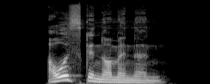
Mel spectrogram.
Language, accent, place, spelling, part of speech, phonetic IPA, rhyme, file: German, Germany, Berlin, ausgenommenen, adjective, [ˈaʊ̯sɡəˌnɔmənən], -aʊ̯sɡənɔmənən, De-ausgenommenen.ogg
- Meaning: inflection of ausgenommen: 1. strong genitive masculine/neuter singular 2. weak/mixed genitive/dative all-gender singular 3. strong/weak/mixed accusative masculine singular 4. strong dative plural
